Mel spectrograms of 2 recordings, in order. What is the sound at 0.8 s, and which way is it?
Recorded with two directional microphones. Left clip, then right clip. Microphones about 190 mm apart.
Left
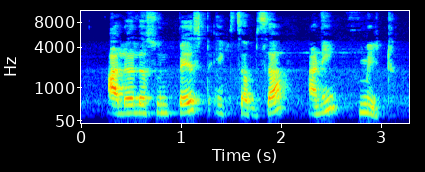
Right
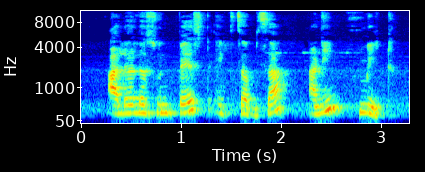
Speech, 90° left.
